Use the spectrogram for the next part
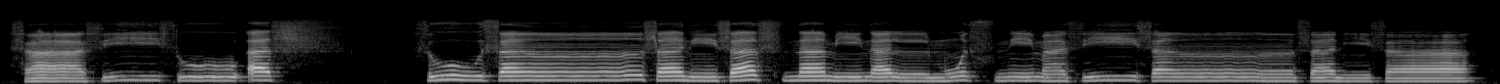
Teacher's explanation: Huruf tha tanwin bertemu dengan huruf tha masih sama ikhfa ya, harus didengung dan juga disamarin.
